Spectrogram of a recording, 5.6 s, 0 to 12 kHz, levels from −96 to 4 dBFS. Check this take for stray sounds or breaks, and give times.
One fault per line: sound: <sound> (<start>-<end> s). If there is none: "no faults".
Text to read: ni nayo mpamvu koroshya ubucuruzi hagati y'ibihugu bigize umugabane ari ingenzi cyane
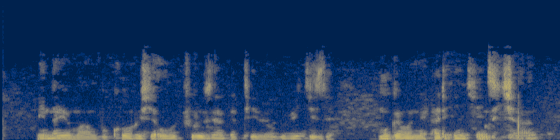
no faults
